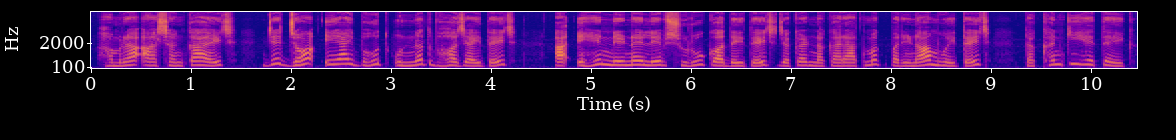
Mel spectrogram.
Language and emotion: Maithili, fearful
